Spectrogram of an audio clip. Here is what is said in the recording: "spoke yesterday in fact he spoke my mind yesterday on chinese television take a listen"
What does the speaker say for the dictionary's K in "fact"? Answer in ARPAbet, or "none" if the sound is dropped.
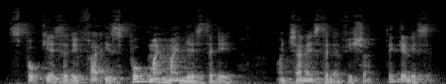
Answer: none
